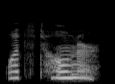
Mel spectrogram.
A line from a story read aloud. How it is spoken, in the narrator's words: mumbled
